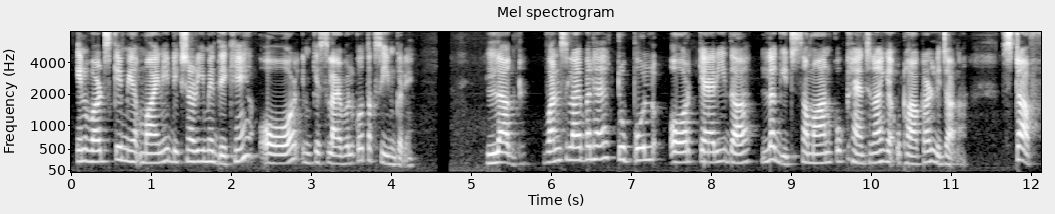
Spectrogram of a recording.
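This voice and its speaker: A woman teaches a textbook lesson at a slow, measured pace. Her voice sits a little high. She reads English lines deliberately and spells out words letter by letter. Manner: reads English lines very slowly, explains fast in Urdu.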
